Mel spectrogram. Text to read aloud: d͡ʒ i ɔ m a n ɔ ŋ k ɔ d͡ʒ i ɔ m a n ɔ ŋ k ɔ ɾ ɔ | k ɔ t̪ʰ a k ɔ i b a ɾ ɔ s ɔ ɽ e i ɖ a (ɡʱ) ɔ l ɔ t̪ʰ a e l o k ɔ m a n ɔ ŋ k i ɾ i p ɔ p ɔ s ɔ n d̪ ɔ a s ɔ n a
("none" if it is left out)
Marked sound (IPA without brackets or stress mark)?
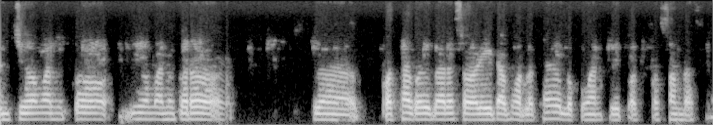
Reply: bʱ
